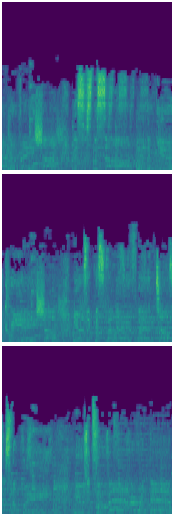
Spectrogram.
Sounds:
music

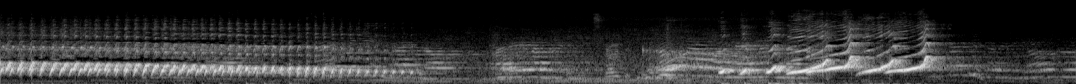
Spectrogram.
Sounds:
gibbon howling

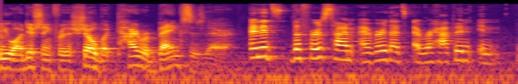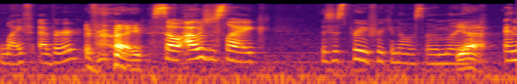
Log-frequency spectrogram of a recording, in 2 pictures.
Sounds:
inside a large room or hall, speech

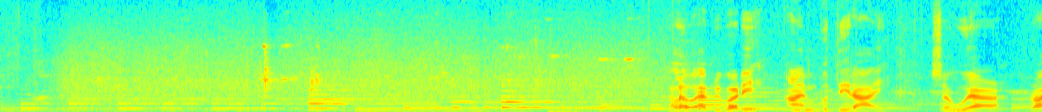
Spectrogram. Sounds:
music, water, speech

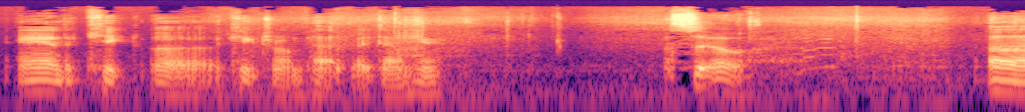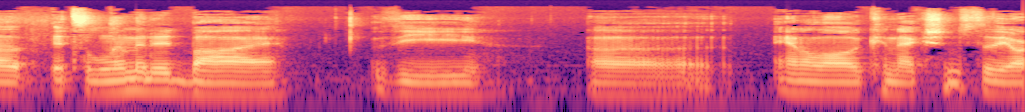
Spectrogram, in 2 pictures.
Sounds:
speech

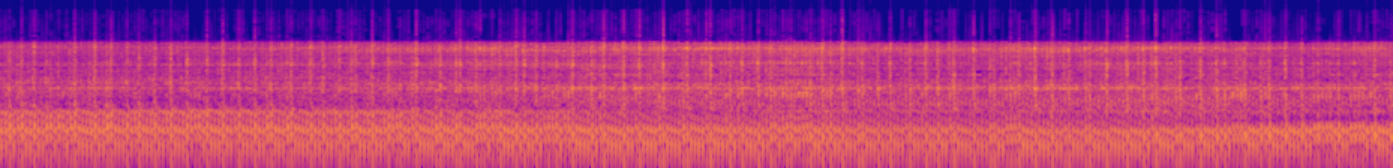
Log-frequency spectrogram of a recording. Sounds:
vehicle

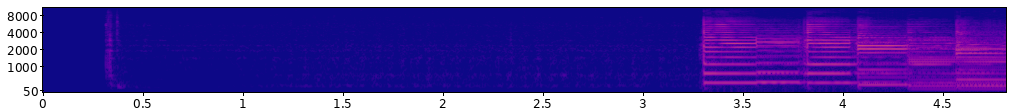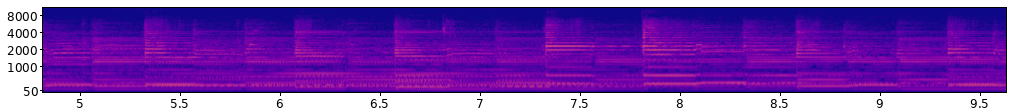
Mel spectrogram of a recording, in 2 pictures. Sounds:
music

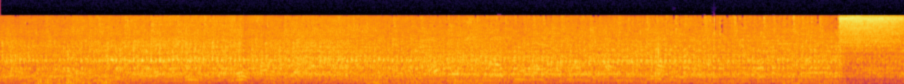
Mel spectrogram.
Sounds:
driving buses, bus, vehicle

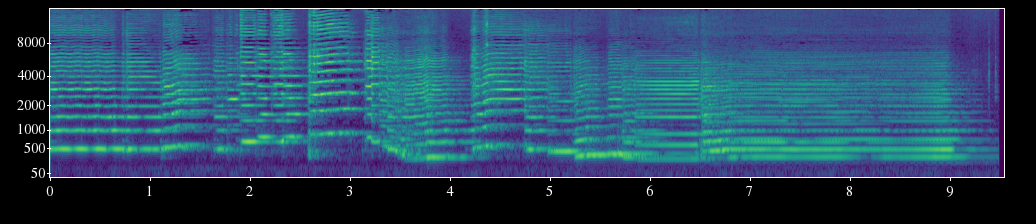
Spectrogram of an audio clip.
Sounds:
musical instrument, music, fiddle

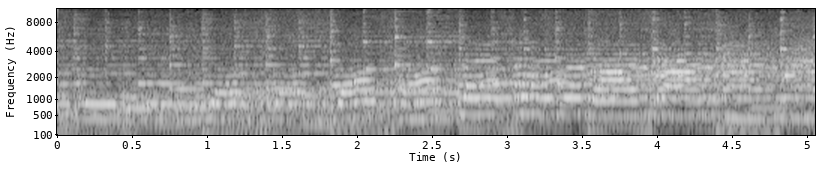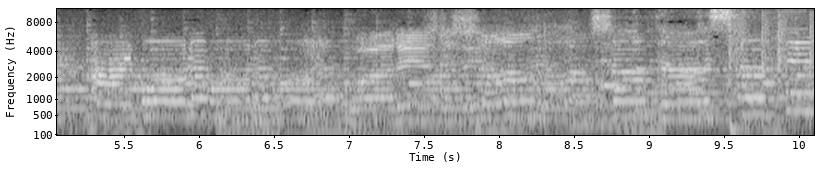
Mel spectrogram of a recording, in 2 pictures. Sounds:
music

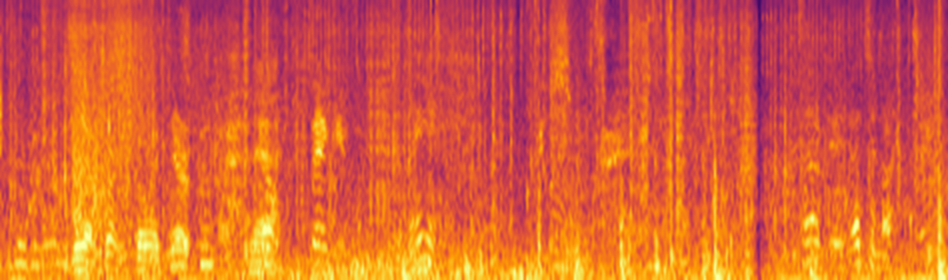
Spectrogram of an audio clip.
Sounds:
speech

